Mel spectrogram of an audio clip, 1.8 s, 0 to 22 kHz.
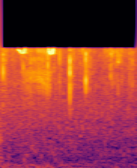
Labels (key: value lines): label: biophony, dolphin
recorder: SoundTrap 500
